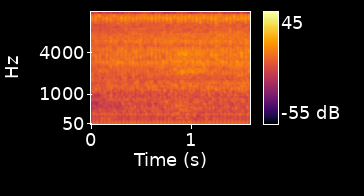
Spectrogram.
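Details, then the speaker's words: Ford Ranger T6 diesel at 300,000 km, after an overhaul with new pistons and reworked cylinder head (it had lost power and smoked from the dipstick): a smooth, even idle with steady low pulses and no knocks or misses. It runs healthy. "นี่สตาร์ทติดแล้วนะครับรอบเครื่องนิ่งขับก็ก่อนมาก็จะมีอาการที่เกิดปัญหานะครับ"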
